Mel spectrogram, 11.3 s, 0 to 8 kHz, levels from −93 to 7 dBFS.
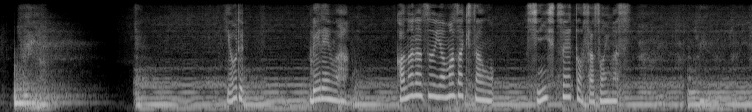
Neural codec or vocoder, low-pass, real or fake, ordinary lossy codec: codec, 24 kHz, 3.1 kbps, DualCodec; 7.2 kHz; fake; none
